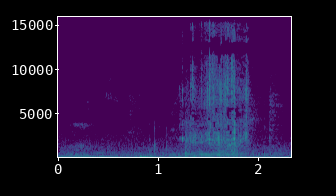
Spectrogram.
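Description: Quiet handling noise as the battery tester and its clamp leads are moved about by hand: a soft knock just before a second in, then a short rustle.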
